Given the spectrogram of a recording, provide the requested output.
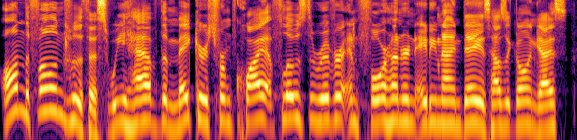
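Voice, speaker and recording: A man's voice: sits high, normal speed, clean tone, dry recording, studio quality. A man hosting a live radio show, upbeat and enthusiastic, with frequent filler words. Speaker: radio host.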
